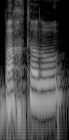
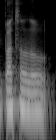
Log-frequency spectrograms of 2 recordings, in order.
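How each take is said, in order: First: The h sound in the middle is clearly heard. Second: The h sound in the middle is barely heard. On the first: This is the form used in another dialect. "it's similar like Bachtalo" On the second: This is the form used in the speaker's own dialect. "we don't pronounce it uh, so much"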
